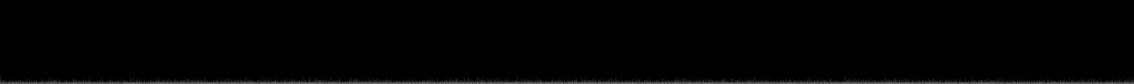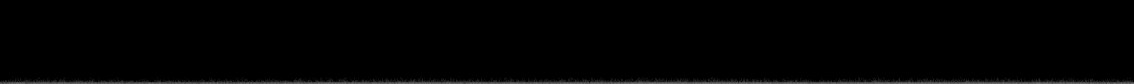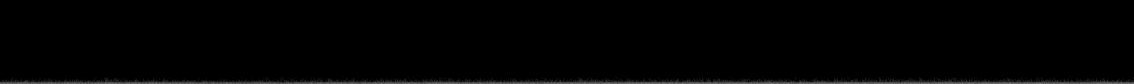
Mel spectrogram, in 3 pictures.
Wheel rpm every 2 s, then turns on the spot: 0, 0, 0, 0, 0, 0, 0, 0, 0, 0, 0, 0, 0, 0, 0, 0, 0.
none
